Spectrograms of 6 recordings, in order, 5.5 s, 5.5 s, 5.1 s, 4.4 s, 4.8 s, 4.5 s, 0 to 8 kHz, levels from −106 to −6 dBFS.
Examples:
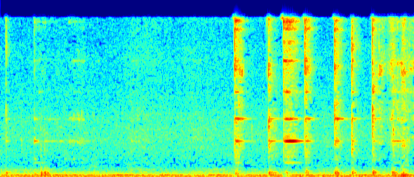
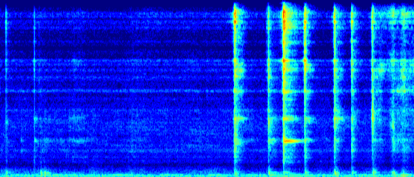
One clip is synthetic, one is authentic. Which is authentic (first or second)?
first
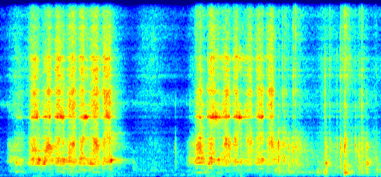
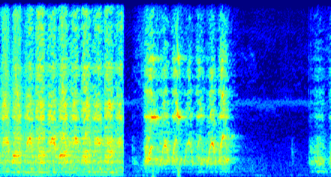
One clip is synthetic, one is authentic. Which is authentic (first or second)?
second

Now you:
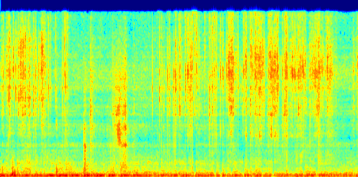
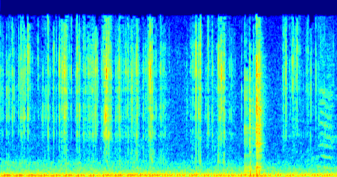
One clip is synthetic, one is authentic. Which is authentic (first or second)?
second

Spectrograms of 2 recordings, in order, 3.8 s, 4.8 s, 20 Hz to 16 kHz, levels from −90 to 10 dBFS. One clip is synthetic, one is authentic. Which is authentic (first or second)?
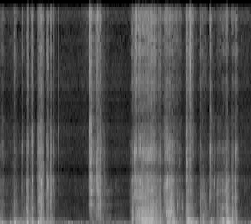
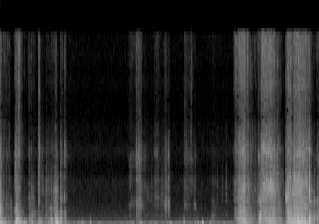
second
